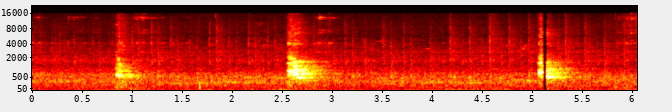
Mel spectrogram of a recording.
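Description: Eight-month-old pit bull barking three times, short single barks about two seconds apart, the middle one loudest.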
